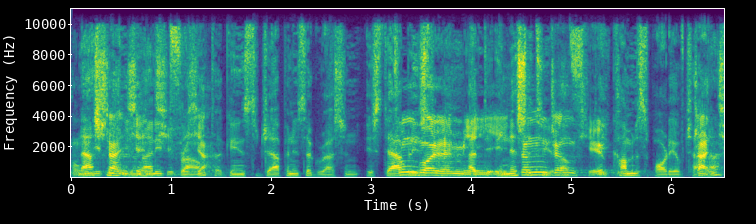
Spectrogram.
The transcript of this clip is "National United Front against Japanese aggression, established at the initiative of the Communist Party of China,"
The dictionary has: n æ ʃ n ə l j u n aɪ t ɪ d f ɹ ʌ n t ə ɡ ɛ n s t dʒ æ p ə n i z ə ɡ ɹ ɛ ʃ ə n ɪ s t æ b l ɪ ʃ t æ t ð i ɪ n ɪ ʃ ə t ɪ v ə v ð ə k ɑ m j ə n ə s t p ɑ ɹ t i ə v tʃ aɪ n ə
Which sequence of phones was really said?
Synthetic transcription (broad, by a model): n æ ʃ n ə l j u n aɪ t ɪ d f ɹ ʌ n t ə ɡ ɛ n s t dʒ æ p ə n i z ə ɡ ɹ ɛ ʃ ə n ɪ s t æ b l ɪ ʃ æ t ð i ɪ n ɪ s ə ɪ ə v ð k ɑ m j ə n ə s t p ɑ ɹ t i ə v tʃ aɪ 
